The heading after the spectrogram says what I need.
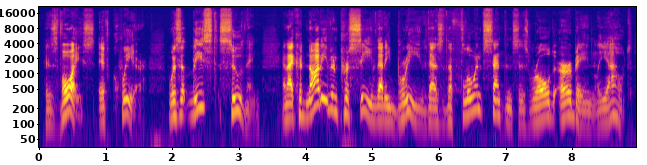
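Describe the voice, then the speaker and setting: A man reading a gothic horror story as a dramatized audiobook, with deliberate, theatrical delivery and formal, dramatic pauses. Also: mid-range voice, sing-song, dry recording. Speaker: audiobook narrator.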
